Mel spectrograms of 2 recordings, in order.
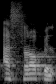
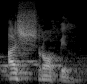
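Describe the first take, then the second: First: It has a thin 's' sound. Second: It has a thicker 'sh' sound. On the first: It means the most wasteful. The speaker calls it wrong. "Bukan asrafil" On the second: It means the most noble. The speaker calls it right. "Agak tebal sikit bunyinya asyrafil"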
